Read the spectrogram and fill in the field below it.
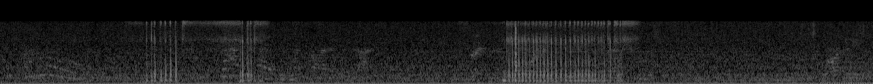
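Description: Two rough, rattling breaths with fluttering vibration over steady background hiss, consistent with snoring.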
